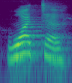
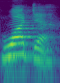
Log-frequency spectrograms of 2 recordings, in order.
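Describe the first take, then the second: First: The middle consonant is a clear, unvoiced T. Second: The middle consonant is a soft, voiced D.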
